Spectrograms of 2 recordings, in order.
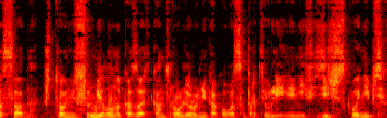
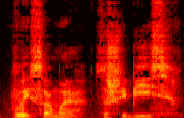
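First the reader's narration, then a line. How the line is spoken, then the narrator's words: Moaning. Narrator (Russian): простонал Олег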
